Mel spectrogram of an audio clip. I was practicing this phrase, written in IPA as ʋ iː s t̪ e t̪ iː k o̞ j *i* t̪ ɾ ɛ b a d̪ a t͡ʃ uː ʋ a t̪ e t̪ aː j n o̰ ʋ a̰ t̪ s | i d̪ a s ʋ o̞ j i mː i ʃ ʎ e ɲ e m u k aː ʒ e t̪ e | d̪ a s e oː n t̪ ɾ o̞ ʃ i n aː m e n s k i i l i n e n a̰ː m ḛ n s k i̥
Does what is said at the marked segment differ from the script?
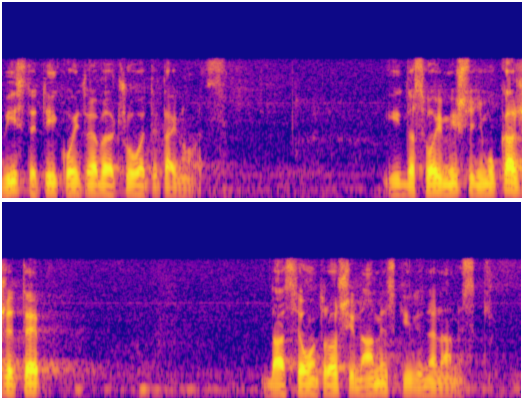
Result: no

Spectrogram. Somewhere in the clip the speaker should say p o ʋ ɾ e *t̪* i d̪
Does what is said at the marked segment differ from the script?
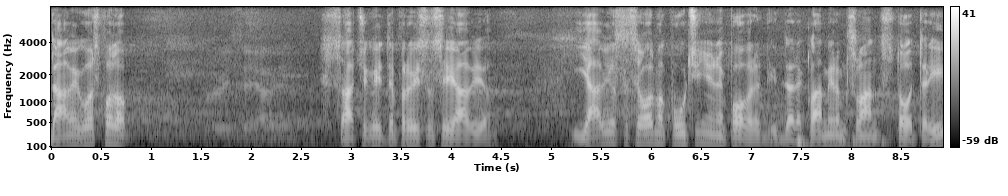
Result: yes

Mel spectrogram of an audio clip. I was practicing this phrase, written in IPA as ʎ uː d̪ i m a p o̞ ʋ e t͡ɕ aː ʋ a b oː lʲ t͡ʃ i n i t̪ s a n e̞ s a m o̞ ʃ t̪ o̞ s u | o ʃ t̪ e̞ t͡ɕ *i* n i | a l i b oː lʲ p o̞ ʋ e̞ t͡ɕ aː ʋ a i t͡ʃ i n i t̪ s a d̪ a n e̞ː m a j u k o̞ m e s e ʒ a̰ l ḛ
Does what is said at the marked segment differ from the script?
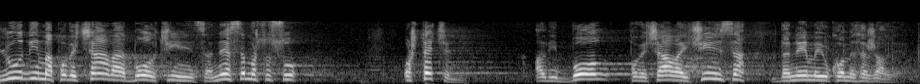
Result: yes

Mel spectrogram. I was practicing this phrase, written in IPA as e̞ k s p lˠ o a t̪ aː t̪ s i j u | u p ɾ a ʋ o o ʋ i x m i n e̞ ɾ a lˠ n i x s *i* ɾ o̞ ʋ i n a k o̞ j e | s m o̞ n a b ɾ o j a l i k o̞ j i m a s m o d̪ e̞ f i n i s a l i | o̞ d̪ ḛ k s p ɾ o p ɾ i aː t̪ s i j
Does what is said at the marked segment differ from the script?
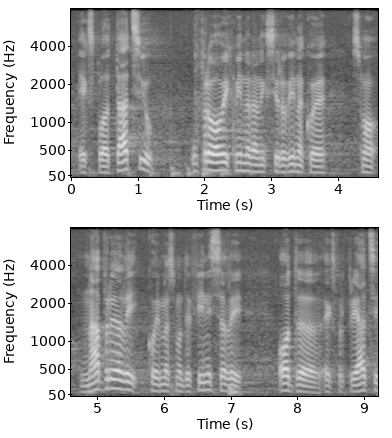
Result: no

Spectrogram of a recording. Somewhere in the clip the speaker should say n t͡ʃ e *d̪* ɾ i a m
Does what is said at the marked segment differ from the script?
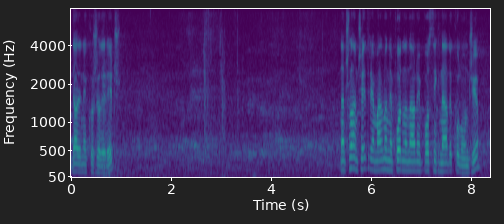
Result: yes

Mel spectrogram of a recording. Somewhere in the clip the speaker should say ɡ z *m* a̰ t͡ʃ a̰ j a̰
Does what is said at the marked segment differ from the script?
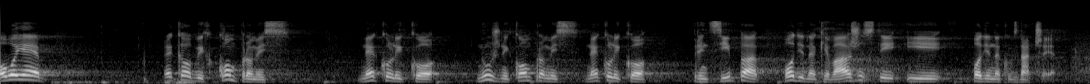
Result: yes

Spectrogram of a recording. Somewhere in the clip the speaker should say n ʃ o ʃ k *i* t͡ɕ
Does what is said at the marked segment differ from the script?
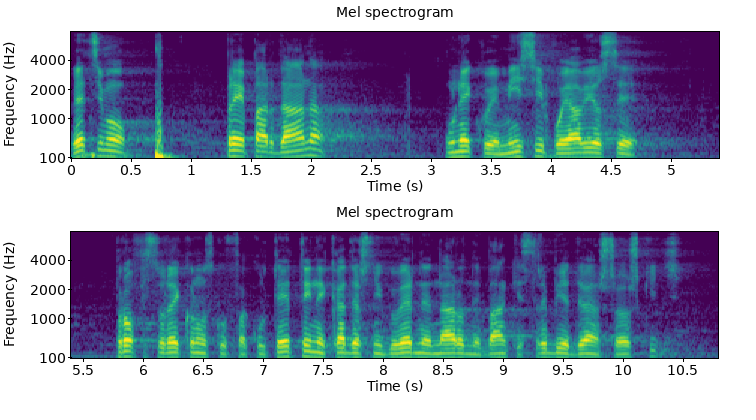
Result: no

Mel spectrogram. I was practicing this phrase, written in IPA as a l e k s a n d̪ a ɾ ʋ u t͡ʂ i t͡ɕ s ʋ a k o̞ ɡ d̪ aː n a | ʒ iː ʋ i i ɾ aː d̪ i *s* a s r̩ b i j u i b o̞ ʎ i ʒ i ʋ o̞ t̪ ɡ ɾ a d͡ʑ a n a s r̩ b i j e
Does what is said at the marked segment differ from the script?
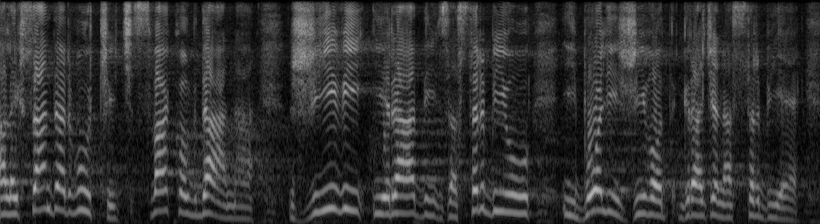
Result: yes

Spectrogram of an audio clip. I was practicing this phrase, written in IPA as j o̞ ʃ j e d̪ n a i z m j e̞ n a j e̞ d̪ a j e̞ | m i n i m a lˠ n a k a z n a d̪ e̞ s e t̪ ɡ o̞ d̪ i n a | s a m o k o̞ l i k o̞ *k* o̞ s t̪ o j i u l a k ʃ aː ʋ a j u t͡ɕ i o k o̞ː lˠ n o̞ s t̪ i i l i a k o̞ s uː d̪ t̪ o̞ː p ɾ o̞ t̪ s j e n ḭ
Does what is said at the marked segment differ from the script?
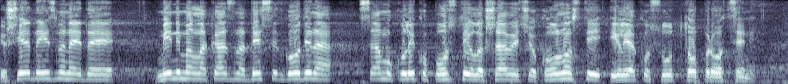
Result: yes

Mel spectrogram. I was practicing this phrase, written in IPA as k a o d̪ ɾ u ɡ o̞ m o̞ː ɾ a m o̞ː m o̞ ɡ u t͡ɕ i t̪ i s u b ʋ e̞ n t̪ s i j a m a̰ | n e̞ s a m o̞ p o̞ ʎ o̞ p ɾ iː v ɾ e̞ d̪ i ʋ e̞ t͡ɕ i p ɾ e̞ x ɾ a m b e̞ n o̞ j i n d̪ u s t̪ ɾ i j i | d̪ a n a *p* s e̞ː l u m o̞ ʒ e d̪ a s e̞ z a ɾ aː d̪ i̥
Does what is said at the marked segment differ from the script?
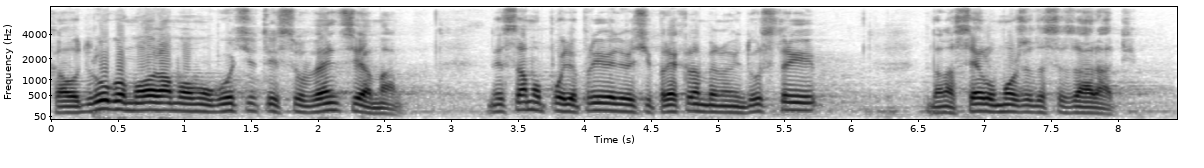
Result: yes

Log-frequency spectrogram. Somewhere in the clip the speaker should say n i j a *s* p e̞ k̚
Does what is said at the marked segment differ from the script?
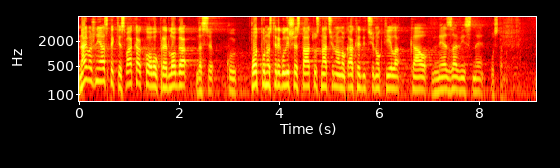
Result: no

